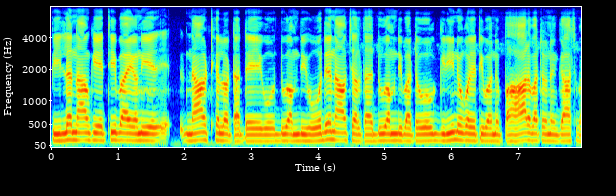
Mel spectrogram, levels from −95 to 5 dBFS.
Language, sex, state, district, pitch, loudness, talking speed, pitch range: Bhojpuri, male, Bihar, East Champaran, 145 Hz, -15 LUFS, 225 wpm, 140-155 Hz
